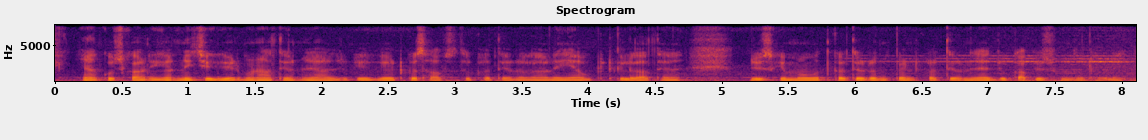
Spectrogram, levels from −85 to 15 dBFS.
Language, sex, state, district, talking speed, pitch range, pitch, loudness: Hindi, female, Bihar, Purnia, 280 wpm, 95-100 Hz, 95 Hz, -18 LUFS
